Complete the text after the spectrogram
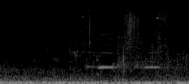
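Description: A handheld tracker beeps softly twice.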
